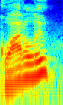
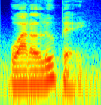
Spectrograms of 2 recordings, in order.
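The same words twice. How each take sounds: First: It is pronounced the local, Anglicized way. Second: It is pronounced the Spanish way, as spelled. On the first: The speaker is a local who was born there. "a local who's born and raised in Austin, they'll be like, "Oh, you mean Guadalupe?"" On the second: The speaker is not from the area. "if you are a Spanish speaker, you would probably want to pronounce it Guadalupe because that's how it's spelled"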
